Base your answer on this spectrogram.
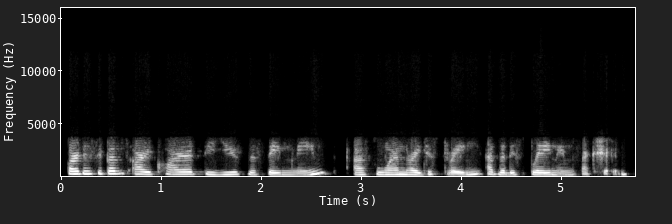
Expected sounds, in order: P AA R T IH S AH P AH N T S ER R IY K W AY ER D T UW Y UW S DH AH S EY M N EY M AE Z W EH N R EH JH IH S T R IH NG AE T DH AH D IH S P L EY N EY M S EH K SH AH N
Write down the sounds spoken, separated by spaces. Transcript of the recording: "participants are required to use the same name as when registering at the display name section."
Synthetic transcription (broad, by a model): P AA R T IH S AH P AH N T S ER R IY K W AY ER D T UW Y UW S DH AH S EY M N EY M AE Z W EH N R EH JH IH S T R IH NG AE T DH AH D IH S P L EY N EY M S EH K SH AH N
